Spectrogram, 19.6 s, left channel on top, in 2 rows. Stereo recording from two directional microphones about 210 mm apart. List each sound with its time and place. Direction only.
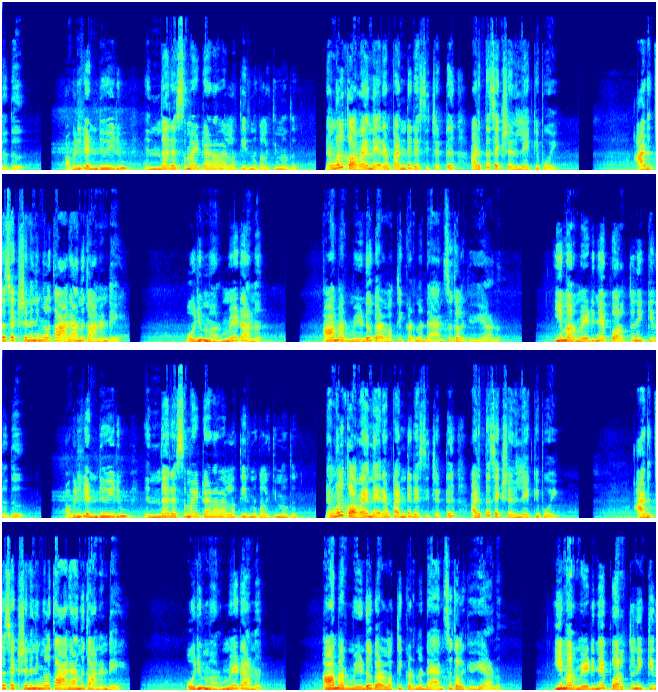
0.0 s a woman's voice: centre (ahead or behind)
9.4 s a woman's voice: centre (ahead or behind)
14.6 s a woman's voice: 25° right (ahead or behind)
